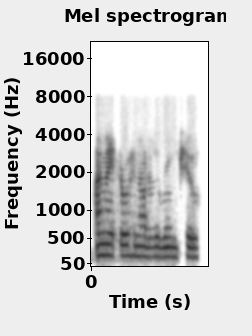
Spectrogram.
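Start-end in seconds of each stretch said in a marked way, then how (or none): none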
